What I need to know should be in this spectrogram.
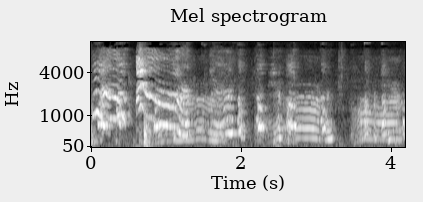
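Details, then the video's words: Bernese Mountain Dog puppies giving drawn-out, wavering whines and one sharp yelp, the cries sliding down in pitch and pausing briefly between bursts. "Shasta puppies Bernese Mt dog"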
